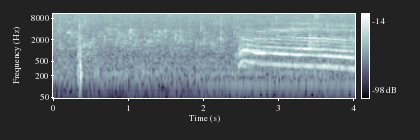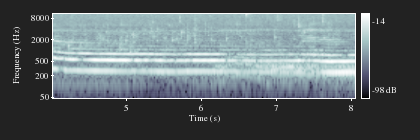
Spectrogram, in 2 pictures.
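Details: Savannah cat, one of two indoors confronting an unwanted visitor, gives a sustained moaning yowl lasting over five seconds, starting sharply, sliding gently downward and then holding a steady tone, after a brief knock and quiet room background.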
